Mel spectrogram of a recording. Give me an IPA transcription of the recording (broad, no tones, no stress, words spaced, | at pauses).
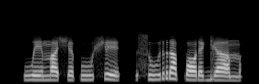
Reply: wema ʃɛpuʃe | sura pɒɾɛ ɡʲam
